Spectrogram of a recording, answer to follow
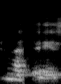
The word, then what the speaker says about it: Penates: Fulo asked a question about I believe is Penates, or how Oh, do you yes, the pronounce it? Penates.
